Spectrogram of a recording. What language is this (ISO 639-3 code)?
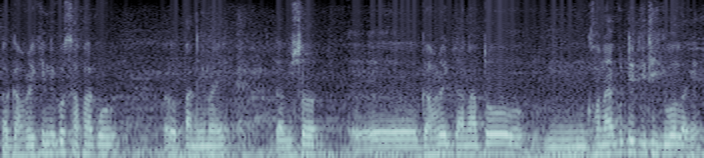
asm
